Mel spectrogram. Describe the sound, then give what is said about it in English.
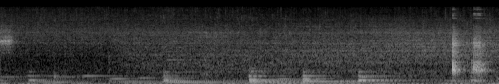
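Shrimp sizzle in a pan after wine is added: a steady, faint frying hiss runs throughout over a low tonal background, with a brief louder crackle near the end. “And now, it's a time that we put a little wine. And the wine, when you put the wine, you gotta make it.”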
